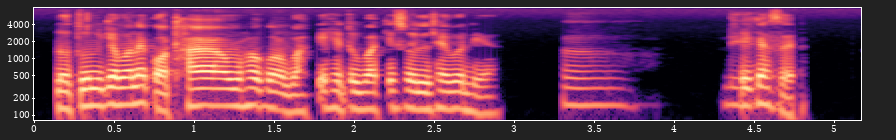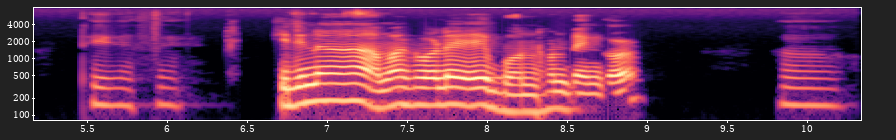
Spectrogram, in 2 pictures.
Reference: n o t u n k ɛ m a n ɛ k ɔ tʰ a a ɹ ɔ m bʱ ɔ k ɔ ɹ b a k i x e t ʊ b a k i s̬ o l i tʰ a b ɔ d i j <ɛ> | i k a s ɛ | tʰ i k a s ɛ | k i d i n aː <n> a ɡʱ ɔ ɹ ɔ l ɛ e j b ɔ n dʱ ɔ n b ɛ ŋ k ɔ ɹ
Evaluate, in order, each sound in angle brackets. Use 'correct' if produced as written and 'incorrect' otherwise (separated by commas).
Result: incorrect, incorrect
